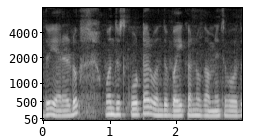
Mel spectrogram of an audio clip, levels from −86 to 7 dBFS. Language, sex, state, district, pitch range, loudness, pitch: Kannada, female, Karnataka, Bangalore, 135-155 Hz, -14 LUFS, 145 Hz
